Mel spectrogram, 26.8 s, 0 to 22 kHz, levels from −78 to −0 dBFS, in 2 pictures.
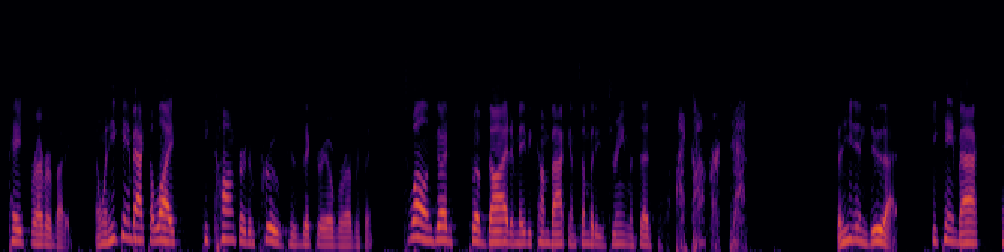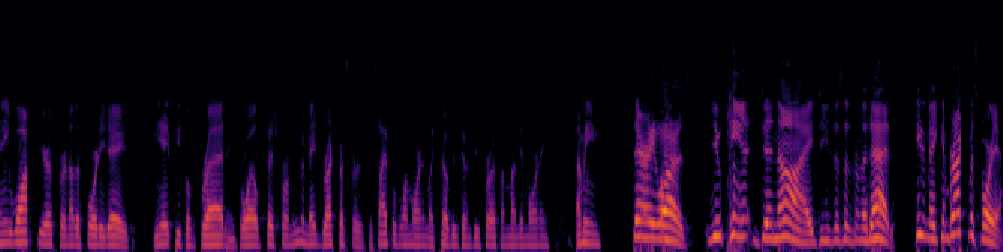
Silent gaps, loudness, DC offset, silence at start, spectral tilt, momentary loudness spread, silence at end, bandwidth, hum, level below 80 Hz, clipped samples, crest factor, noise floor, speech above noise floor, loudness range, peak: none; -36 LUFS; under 0.1%; 0.1 s; -7.5 dB/octave; 17 LU; 0 s; 13.5 kHz; none; -64 dBFS; under 0.1%; 22 dB; -83 dBFS; 47 dB; 11 LU; -16 dBFS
